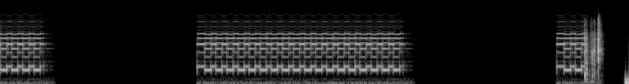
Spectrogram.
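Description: Electronic telephone ringing, a warbling trilled ring. One ring ends just after the start, a full two-second ring comes about two seconds in, and another begins near the end, with silence between the rings.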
